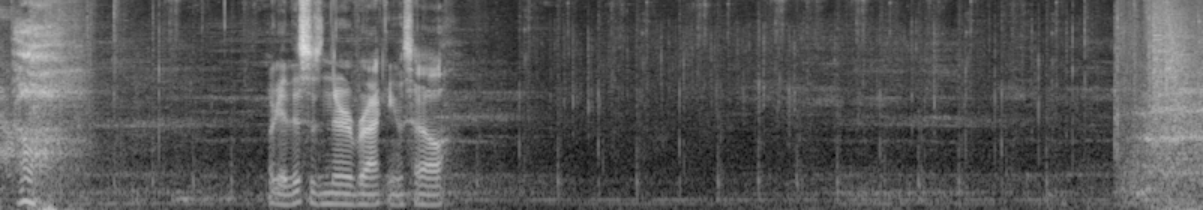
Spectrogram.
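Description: Armoured footsteps run over a stone floor.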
